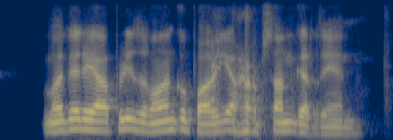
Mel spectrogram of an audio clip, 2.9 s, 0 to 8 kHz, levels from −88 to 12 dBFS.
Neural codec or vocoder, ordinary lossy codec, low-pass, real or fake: codec, 16 kHz, 0.8 kbps, ZipCodec; Opus, 32 kbps; 7.2 kHz; fake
